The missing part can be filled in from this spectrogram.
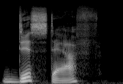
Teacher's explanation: You emphasize the first syllable, distaff.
